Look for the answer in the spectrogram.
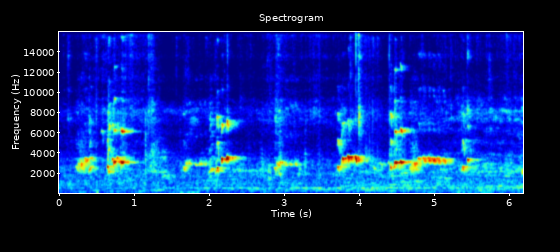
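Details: A canary sings short clipped chirps and quick high sweeps in uneven groups, with a quiet steady background hum throughout.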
